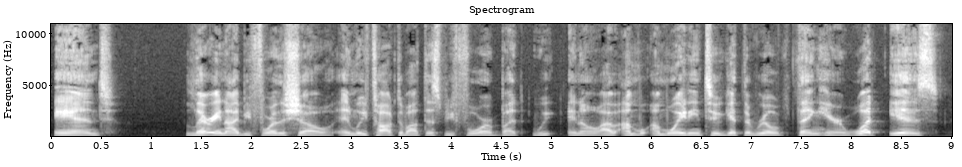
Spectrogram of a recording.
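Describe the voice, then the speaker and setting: A man's voice: mid-range voice, normal speed, no room sound, clean studio sound. A man hosting an interview, chatting casually and speaking directly to the listeners. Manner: conversational, addresses listeners directly. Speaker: interview host.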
